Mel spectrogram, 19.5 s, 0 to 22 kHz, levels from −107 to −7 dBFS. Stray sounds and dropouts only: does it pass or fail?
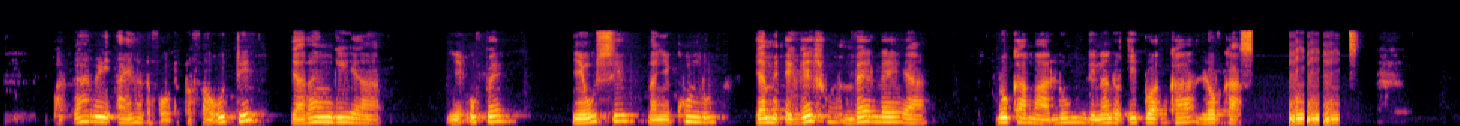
fail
